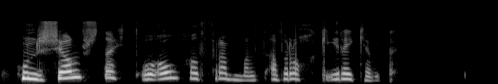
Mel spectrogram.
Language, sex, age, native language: Icelandic, female, 20-29, Icelandic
